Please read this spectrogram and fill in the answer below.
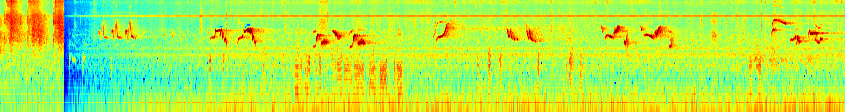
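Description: A short stretch of hissing cuts off about a second in. Birds then call outdoors in a string of short chirps and falling whistles, scattered throughout, over a low steady rumble.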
